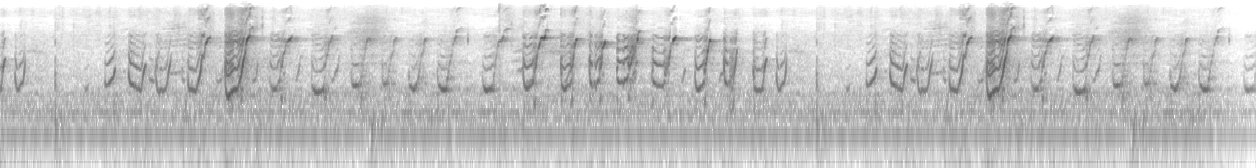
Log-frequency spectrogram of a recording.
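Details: Pet guinea pigs squeaking in quick bursts of short, chirping notes, with louder peaks every few seconds and small pauses between runs, over a steady low electrical hum.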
